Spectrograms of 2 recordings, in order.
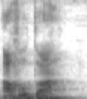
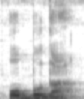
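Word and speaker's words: עֲבוֹדָה: Ou seja, avodar ou... foi o que eu ia entregar ali. A palavra na verdade é obodá. Obodá, tá? É uma palavra desconhecida da maioria das pessoas. Eu estou soltando aqui de primeira mão. Obodá é a palavra que seria a transliteração melhor em hebraico bíblico.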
